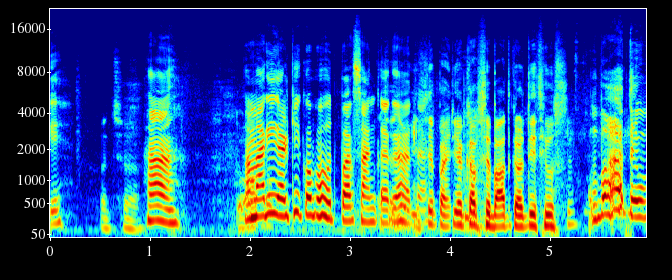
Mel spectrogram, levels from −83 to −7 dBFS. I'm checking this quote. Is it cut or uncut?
cut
